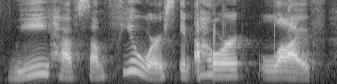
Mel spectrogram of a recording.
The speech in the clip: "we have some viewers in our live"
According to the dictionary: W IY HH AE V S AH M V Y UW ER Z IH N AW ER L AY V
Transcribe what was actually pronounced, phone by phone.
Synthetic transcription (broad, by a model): W IY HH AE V S AH M F Y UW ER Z IH N AW ER L AY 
